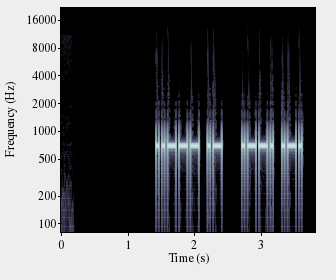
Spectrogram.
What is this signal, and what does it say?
Morse code, heard as a keyed tone, about 28 wpm, 700 Hz. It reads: 2A PR
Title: Field Day Exchanges Encore - 28wpm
